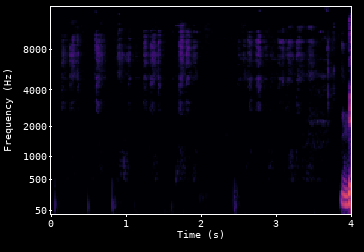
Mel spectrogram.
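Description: Marker pen writing on a whiteboard: faint, short scratching strokes of the felt tip as a word is written.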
